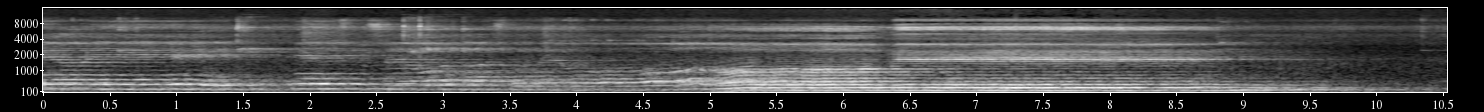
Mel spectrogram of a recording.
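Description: A man chants in a deep voice through a microphone in a large echoing hall.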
